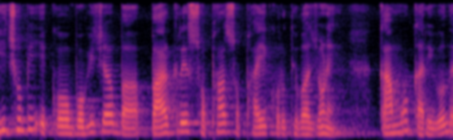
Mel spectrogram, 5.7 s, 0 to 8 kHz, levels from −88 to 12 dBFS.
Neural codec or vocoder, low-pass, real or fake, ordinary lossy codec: none; 7.2 kHz; real; AAC, 48 kbps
